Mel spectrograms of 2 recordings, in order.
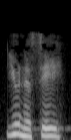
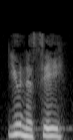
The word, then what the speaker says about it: Eunice: as you like selena here we say unicy with the accent on the eye and with the final e sounded unicy let me give you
